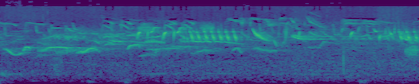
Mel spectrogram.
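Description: A busy dawn-chorus of birdsong, many birds chirping, trilling and whistling at once in a continuous overlapping tangle, moderately loud with some voices close and others farther off.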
